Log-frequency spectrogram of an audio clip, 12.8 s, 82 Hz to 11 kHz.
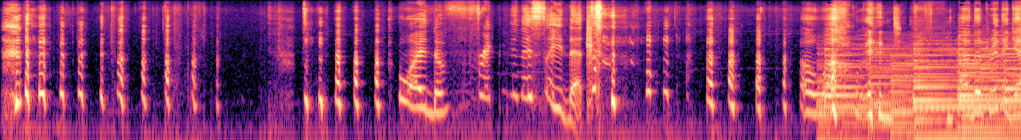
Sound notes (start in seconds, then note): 0.0 trying to stop laughing but it fails; 0.0 moar intense laughing.. goodness; 7.4 morrr and morr laughter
